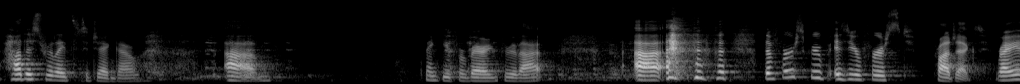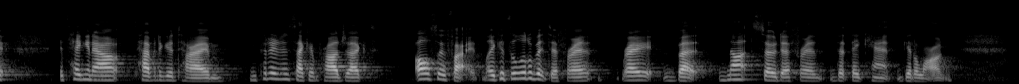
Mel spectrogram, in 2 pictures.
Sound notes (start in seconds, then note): 5.5 laughs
